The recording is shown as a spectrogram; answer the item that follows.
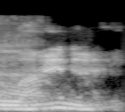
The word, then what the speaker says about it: Illini: You say Illini. Uh, Illini.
